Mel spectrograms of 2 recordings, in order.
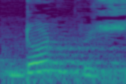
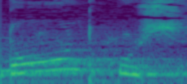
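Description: First: Don't push said fast with the t dropped, like don push; rapid, t dropped. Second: Said in the usual way. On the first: Shown as a demonstration. Teacher demonstrating for the class: don't push fast, without the t. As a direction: skip the t: "don't push" as donpush. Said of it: "rapidly तेजी से अपन pronounce करें". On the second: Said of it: "पूरा pronounce करते हैं".

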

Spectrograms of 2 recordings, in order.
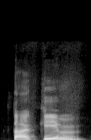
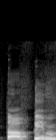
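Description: First: Takim with k a little forward in the mouth; front kaf. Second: Takim with k pushed back into a q; back qaf. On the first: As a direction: make the k of "Takim" light and forward. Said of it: "agak di muka sedikit". (Takim dengan kaf agak di muka) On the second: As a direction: move the k of "takim" back to the uvula. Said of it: "belakangnya sedikit". (takim dengan qaf lebih di belakang) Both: Shown as a demonstration.

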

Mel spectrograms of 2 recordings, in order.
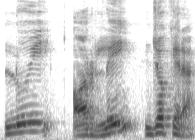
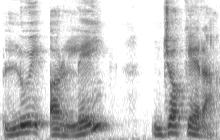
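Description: First: Lui or lei giocherà drawn out word by word, very slowly; slow dictation. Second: Said in the usual way. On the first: Shown as a demonstration. Teacher repeats it slowly for Bengali learners, careful pace. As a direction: spell it out slowly for the class. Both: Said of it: "সে খেলবে।".

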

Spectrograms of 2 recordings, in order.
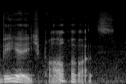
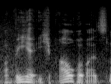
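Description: First: "Wehe" drawn out slowly with stress; slow warning repeat. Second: Said in the usual way. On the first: Shown as a demonstration. Player warning the game customer, slow and stressed on "Wehe". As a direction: slowly lean on "Wehe, ich brauche was".

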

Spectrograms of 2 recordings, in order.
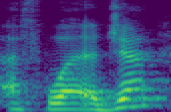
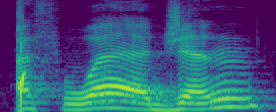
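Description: First: Afwaja ending in open ja, no n; stopping form. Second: Slow afwajan ending in a clear n; tanween ending. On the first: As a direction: drop the n and finish afwaja on a. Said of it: "we'll make it ja". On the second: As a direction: say afwajan drawn out, closing on n. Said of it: "instead of jan". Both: Shown as a demonstration.

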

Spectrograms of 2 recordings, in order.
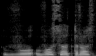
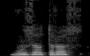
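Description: First: Corrected "vosotros", o not ou, after a false start; self-corrected pronunciation. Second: "Vosotros" slipped into "vousotros"; mispronounced slip. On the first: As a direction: restart "vosotros" with a clear o. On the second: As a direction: say "Vosotros" with ou in the first syllable. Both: Real, not acted.

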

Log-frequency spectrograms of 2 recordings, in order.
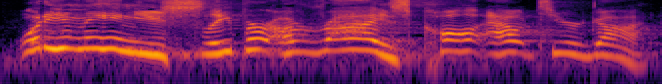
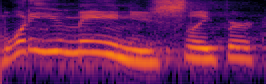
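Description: First: Loud, high, rousing shout at the sleeper; captain yelling. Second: Light mock scolding of a sleepy kid; a hint of a parent waking a child. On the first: Acted. Ship captain shouting Jonah awake below deck, loud and high. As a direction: bellow it like a captain in a storm. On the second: Shown as a demonstration. Parent rousing a kid who sleeps in, mock scolding. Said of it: "you could try saying that to them".

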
